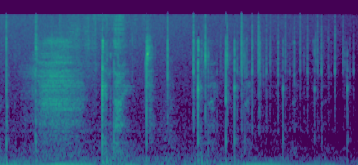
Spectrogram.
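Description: Fingertips and nails tapping lightly on a tablet's glass touchscreen: a quick, irregular series of soft clicks, after a faint breathy whisper about half a second in.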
